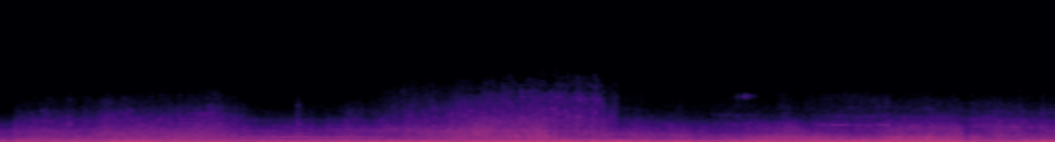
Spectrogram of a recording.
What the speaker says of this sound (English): looks like we've got a car around on the formation lap already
